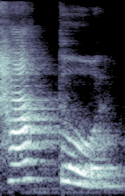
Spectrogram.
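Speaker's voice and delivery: Rato with a throaty h-like R, like hatu; Portuguese R. Shown as a demonstration. Teacher modelling Rato for students to repeat. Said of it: "Another word".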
